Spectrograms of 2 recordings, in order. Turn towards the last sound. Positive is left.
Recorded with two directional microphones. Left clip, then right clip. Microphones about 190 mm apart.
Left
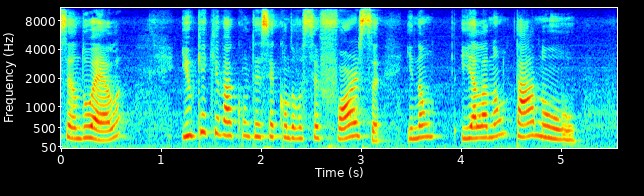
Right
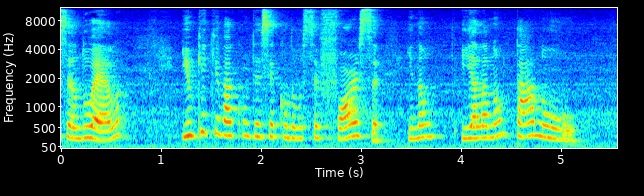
turn(degrees=50)  # may be behind; listen again after turning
